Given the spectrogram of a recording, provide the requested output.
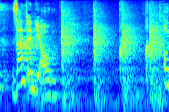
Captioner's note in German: Beifall DIE LINKE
